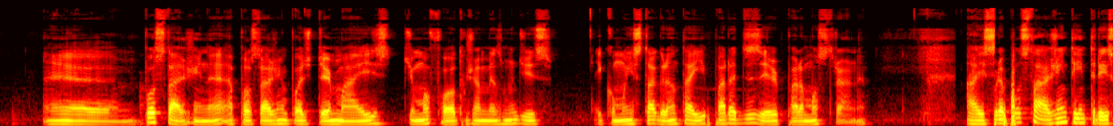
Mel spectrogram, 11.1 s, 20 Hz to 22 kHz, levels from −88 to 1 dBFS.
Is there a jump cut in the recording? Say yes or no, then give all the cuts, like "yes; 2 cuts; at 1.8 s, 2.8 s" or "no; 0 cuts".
yes; 4 cuts; at 1.4 s, 4.7 s, 9.5 s, 9.9 s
